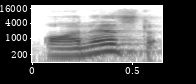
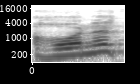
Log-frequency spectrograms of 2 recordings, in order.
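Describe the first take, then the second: First: The word starts with a vowel, no h sound. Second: The word starts with an audible h sound. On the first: The speaker calls it right. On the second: The speaker calls it wrong. "हॉनेस्ट नहीं बोलना"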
